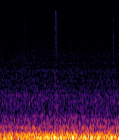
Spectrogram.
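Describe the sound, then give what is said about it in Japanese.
Steady low outdoor rumble, like traffic or wind, fills the background in a resort-like park with a basketball court in the morning, where many people are about and parents and children play basketball, with a few faint, brief higher clicks or knocks scattered through. No one speaks; the ambience stays even and fairly quiet. “今日はですね、ちょっと遠出をして、こないだ行った、あの、バスケットコートのある、オシャンティーなリゾート感あふれる公園からお届けしております。”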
